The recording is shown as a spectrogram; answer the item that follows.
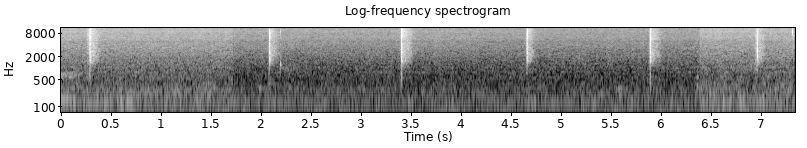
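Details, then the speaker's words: Real patient with anterior knee pain syndrome (patellofemoral): six sharp, separate "ttak ttak" clicks from the moving knee, presented in contrast to meniscal tear sounds; knee joint crepitus. "오. 아, 요거 이제 뭔가 딱 딱 딱 딱. 예. 그런 느낌이 드는 거예."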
